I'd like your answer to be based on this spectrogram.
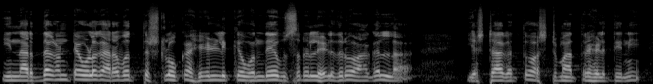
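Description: A man's voice: high-pitched, little pitch movement, fairly quick. A man from Bangalore giving a religious discourse on scripture, quoting Sanskrit verses as he preaches. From Bangalore, India. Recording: hall reverb.

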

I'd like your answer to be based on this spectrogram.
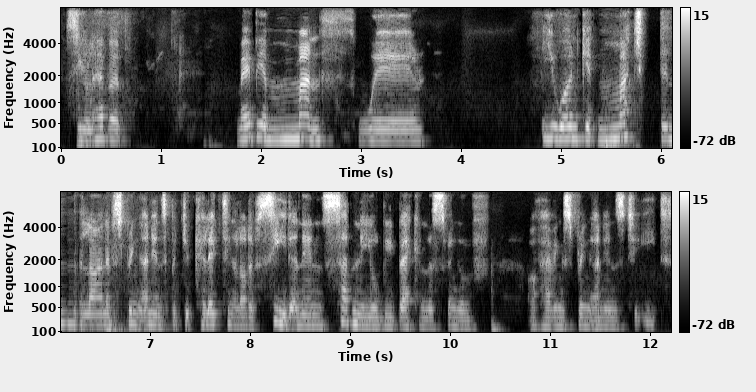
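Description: A woman's voice: fairly low pitch, steady tone, moderate pace. A woman leading an online workshop, encouraging and practical in tone. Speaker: workshop facilitator. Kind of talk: guiding an online seed-saving workshop.

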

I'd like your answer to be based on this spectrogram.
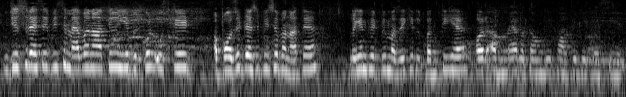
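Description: Filming herself at home in the kitchen and later in a car at night, a woman from Pakistan narrates a casual vlog with teasing chatter and frequent laughter. She talks briskly in a high voice with fairly even intonation, over background noise.

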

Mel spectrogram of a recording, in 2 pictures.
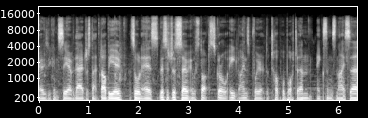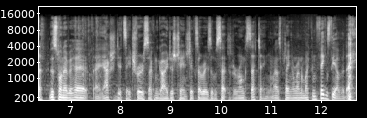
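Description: Fast-talking low-voiced young man. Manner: quick, chatty, with fillers and self-corrections. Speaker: programming YouTuber. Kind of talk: casual screen-recorded walkthrough.

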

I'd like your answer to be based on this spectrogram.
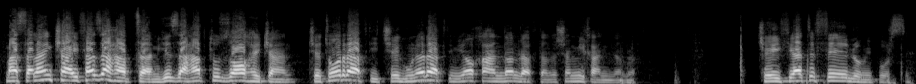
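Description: A man teaching an online Arabic grammar class in Persian, going briskly through test answers and rules, step by step. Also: fairly high pitch, animated, darkish tone. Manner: brisk, explaining step by step to students.

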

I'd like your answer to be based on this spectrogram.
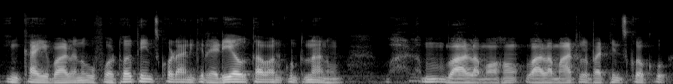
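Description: A man voicing a soft-spoken, soothing young man in a spoken novel. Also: fairly low pitch, brisk, vocal fry.

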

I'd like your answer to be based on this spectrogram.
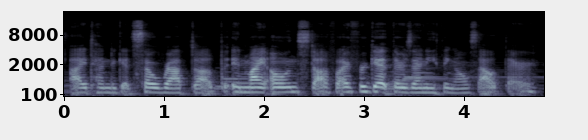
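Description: A woman from California speaking in a relaxed way about music. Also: on the low side, normal speed. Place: bedroom at home.

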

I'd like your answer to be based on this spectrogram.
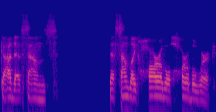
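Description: A man's voice: lowish voice, little pitch movement, a little slow, dry recording. A man in his thirties, the host, interviewing a guest over a video call from his living room, asking short probing follow-up questions. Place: living room, on a leather couch, indoors. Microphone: video call, laptop camera mic.

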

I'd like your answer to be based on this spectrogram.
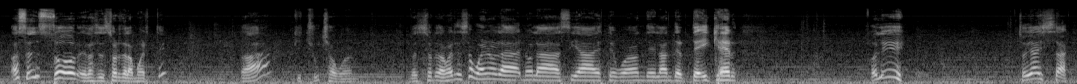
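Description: A young man with a Chilean accent commenting on a game playthrough, nasal from a cold, joking crudely and breaking into loud swearing yells. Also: high voice. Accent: Chilean Spanish. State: has a cold, slightly nasal. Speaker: gameplay commentator. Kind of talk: casual let's-play commentary. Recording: game music playing behind.

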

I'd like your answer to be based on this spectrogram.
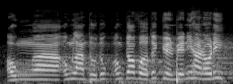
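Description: A man's voice: extremely high pitch, fairly even intonation, racing, sharp tone, full character voice. Man playing an angry rich husband, Central Vietnamese accent, stage drama, echoey hall. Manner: angry, accusing, blunt. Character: rich hot-tempered husband, man, adult. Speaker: patient's husband. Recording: reverberant hall, faint music.

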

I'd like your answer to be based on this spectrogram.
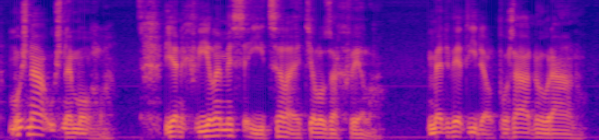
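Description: A man narrating a children's storybook in a calm, measured reading. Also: deep voice. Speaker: audiobook reader.

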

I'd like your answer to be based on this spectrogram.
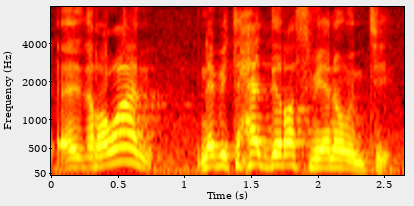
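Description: A man's voice: fairly high pitch, lively intonation, very fast. A man in his thirties with a Gulf Arabic accent, chatting casually as a co-host on a group live stream. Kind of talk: casual chat. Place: indoor sitting room. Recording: faint background noise, live-stream call audio.

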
